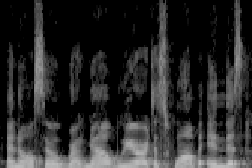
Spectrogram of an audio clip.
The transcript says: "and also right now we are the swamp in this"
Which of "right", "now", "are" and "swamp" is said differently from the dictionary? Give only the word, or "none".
none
